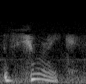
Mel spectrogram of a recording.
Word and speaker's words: Zurich: a chair mrs zurich that's pronounced zurich it's in the swiss city oh i see uh are you swiss no zurich was the name of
